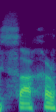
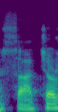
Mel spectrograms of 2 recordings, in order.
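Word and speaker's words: Sacher: हो सकता है आपने साचर सुना हो क्योंकि मुझे पता है इंडिया में उसको सब लोग साचर कहते हैं लेकिन उसका असली प्रोनाउंसिएशन जो है उच्चारण साखर है जर्मन में सी एच को खा प्रोनाउंस करते हैं तो वो साखर होता है और यह केक सबसे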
